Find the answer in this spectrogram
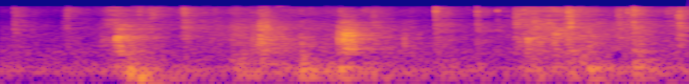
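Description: A Boston terrier and a small parrot scuffling on a hardwood floor: a quick run of short, sharp clicks and taps, with brief animal cries among them.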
